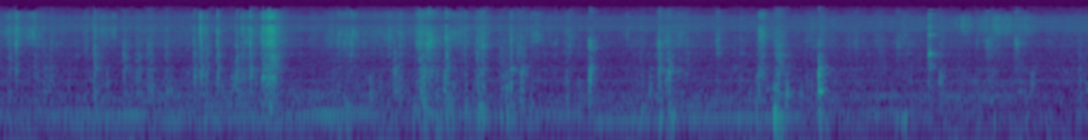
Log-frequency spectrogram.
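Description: Kittens scampering and wrestling on a fleece bed and knocking a felt basket about: irregular soft patters, rustles and small knocks, with two louder knocks about eight seconds in.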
